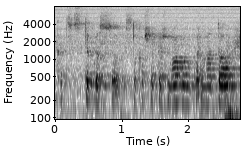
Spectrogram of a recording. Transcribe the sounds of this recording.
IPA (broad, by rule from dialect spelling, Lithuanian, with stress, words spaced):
ˈkɐt sʊsʲɪˈtʲɪkʊs ˈsʊ sʊ kɐʃˈkoːkʲʊ ˈʒmoːɡʊm kʊr mɐˈtɐʊ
